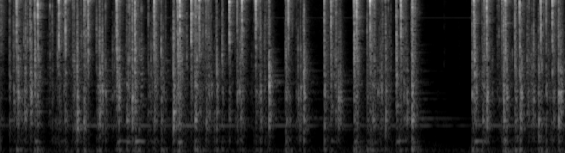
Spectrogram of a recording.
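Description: Long coffin nails and fingertips tap and type on the round plastic keycaps of a medium-size, retro typewriter-style backlit mechanical keyboard with a dark frame. Rapid, bright clicky keystrokes with sharp, dry attacks come in quick bursts, with a brief silent pause near the end before the typing resumes.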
